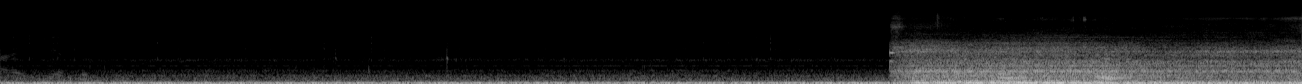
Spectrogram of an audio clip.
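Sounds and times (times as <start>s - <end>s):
freight train rumbling: 8.9s - 13.0s.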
